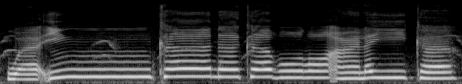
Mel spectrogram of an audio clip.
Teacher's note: alif sebelumnya harakatnya fathah dibaca panjang dua harakat namanya mad thbi'i zahir karena nampak alifnya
